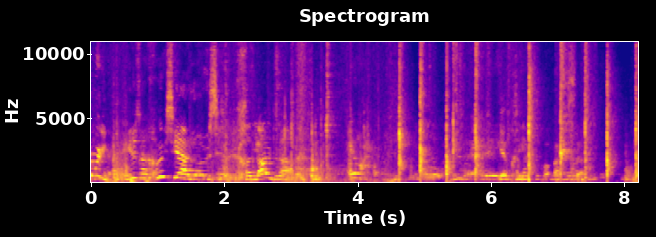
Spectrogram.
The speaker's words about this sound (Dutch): Applaus!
